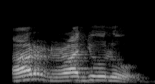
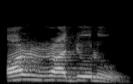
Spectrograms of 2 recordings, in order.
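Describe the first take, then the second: The two takes are said the same way.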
